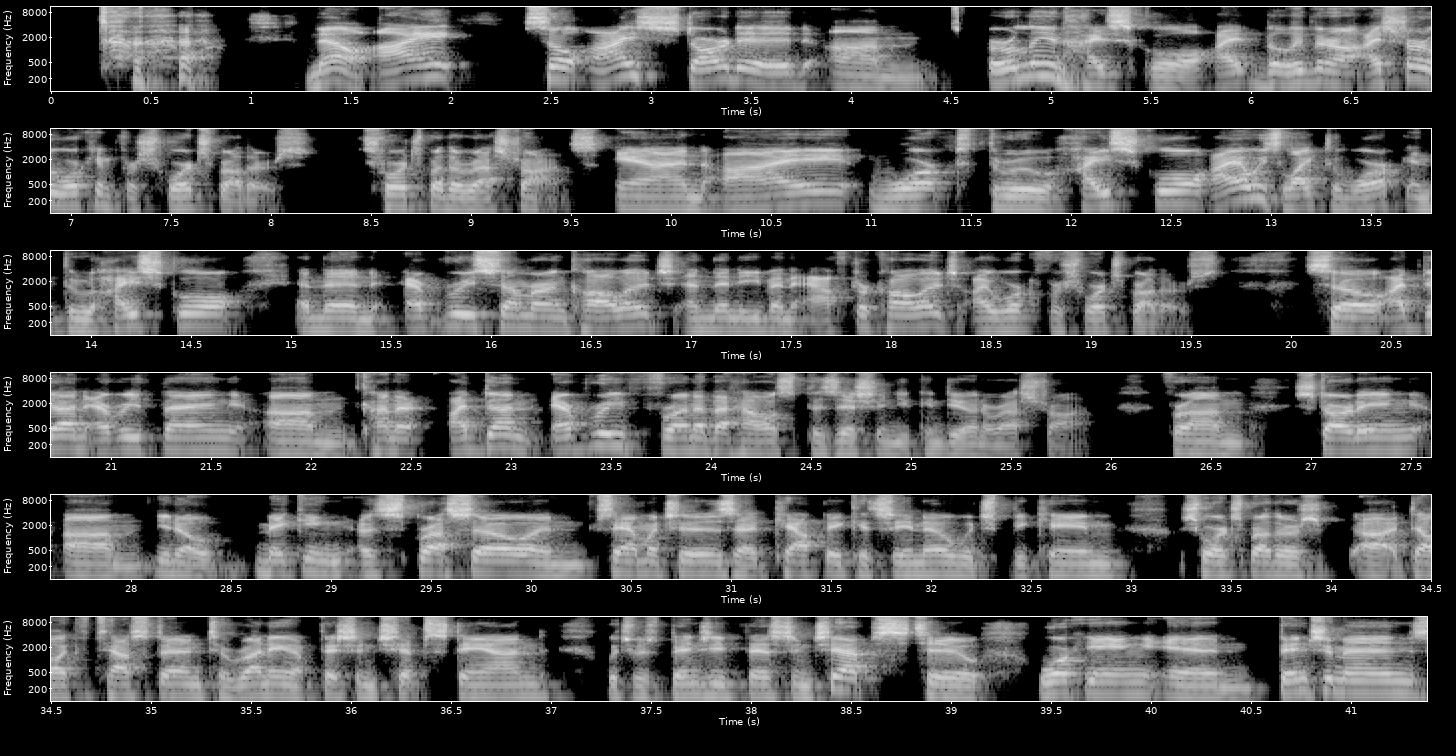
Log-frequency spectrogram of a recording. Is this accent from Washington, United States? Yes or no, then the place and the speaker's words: yes; Seattle, Washington, United States; now in Mercer Island, United States; I grew up in South Seattle, so Mount Baker, Mount Baker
